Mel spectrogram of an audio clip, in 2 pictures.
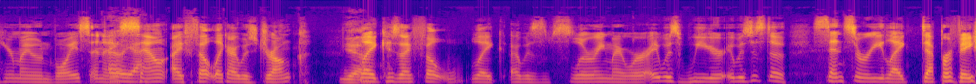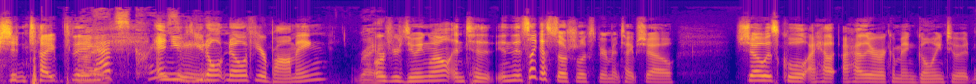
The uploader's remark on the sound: In the Car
